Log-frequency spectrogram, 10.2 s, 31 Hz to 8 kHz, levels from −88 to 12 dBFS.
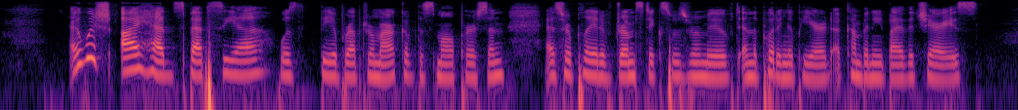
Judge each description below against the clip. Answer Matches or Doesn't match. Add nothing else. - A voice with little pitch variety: Matches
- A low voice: Doesn't match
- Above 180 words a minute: Doesn't match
